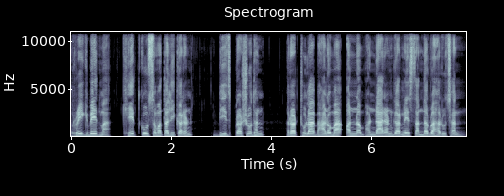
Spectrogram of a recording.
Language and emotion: Nepali, neutral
